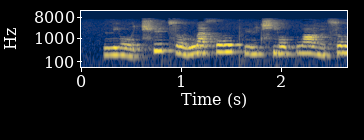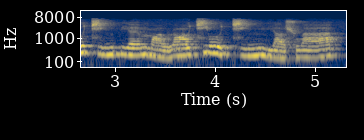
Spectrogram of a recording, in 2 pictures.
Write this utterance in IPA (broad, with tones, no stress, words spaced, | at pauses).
ljo˨˩ʊ̯t͡ɕʰy˥t͡so˨ʊ̯ lwä˥˩xo˥ʊ̯pʰy˧˥t͡ɕʰjo˧ʊ̯ pwɑ˥˩ŋ so˥ʊ̯t͡ɕi˧˥ŋpjɛ˧˥mɑ˨˩ʊ̯ ɻɑ˧˥ʊ̯t͡ɕjo˥˩ʊ̯ t͡ɕi˧˥ŋmjä˨˩ʂwä˧˥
